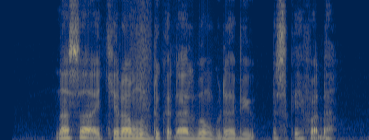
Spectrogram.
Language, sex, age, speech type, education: Hausa, male, 30-45, spontaneous, tertiary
